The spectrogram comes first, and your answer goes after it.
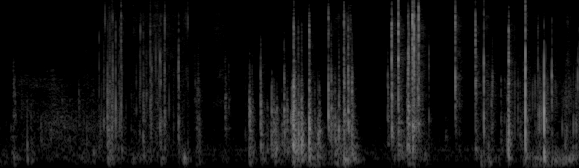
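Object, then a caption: Glossy paper magazine. A glossy paper magazine lies open at the puzzle pages while long nails and fingertips turn the pages and rub the paper flat along the spine. Bright, crisp crinkles and dry tapping clicks come in quick clusters with short silent gaps, with almost no low end and no ring after each contact.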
